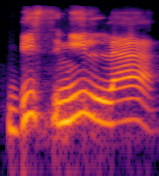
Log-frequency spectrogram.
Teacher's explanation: আল্লাহ শব্দের ডান পাশে যদি জের আসে তাহলে আল্লাহ শব্দকে বারিক পাতলা করিয়া পড়িতে হয়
